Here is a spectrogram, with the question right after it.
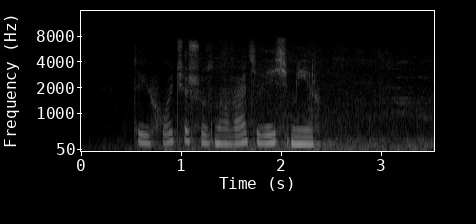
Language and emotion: Russian, neutral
